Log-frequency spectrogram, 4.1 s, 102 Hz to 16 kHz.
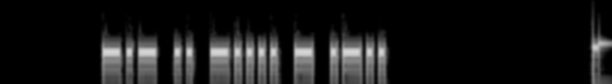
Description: Morse code, heard as a keyed tone, about 32 wpm, 700 Hz. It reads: KI6TL
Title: USA Call Signs - 2x Character Spacing - 30wpm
